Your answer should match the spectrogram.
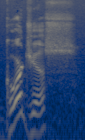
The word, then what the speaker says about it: Gorgias: Now, gorgeous, that's spelled G-O-R-G-I-A-S.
